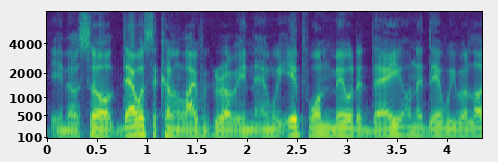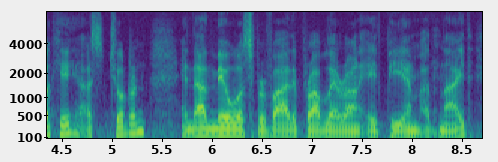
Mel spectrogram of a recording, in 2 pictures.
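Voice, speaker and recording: A man's voice: medium pitch, fairly even intonation, a little fast, clear, resonant tone. A man from Liberia in his forties, a guest in a studio, earnestly telling his life story with a strong faith focus.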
